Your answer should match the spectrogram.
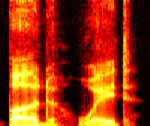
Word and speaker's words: Bud Waite: or you can follow me at Bud Waite.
